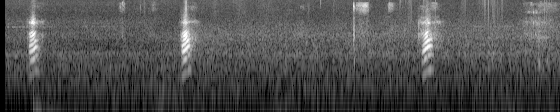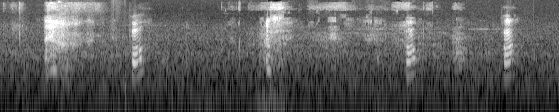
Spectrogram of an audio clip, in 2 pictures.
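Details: Naughty, bored pet dog refusing to give its paw during a shake-hands game, letting out short, sharp, rising whine-like yelps repeated every one to two seconds indoors, with a few brief clatters and rustles between them.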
